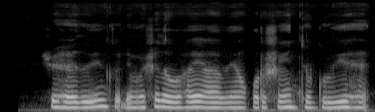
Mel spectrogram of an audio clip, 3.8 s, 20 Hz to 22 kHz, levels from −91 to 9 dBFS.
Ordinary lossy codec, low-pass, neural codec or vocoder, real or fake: none; 19.8 kHz; none; real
